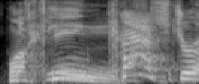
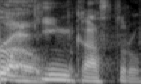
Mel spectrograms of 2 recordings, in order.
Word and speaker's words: Joaquin Castro: Joaquin Castro. – Joaquin Castro.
